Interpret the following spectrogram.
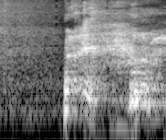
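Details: A single abrupt, harsh cough after quiet room tone, from a person whose coughing repeatedly interrupts ear cleaning of mixed wet and sticky earwax stuck to the ear canal wall near the eardrum.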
